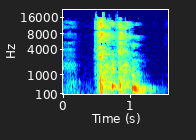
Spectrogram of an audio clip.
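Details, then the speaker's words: A short, harsh cough in two or three quick bursts, rough and slightly wet, from an adult woman who says she is still sick and could not sleep. "Ixi, Maria. Tossindo nas roupas dos outros."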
